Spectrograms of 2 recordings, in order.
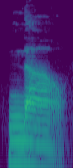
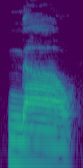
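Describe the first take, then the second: First: The syllable is said with a low tone. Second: The syllable is said with a low tone.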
